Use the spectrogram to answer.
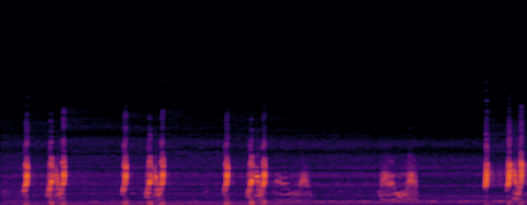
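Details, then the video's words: Quail calling at night, recorded as a hunting lure and praised for its very deep voice: crisp three-note phrases, one note then a quick pair, repeated about once a second, with two soft, low murmuring sounds between them. "بٹیر کی کیسٹ رات والی Sound of Quails Batair ki boli"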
